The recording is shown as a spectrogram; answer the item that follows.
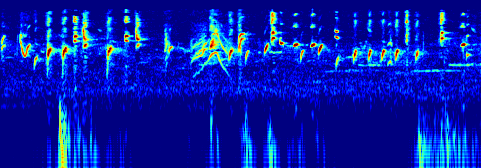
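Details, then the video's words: Goldfinch singing from a sunlit branch: spaced bright chirps, a cluster of sweeping slurred notes, then a run of clear repeated high pips, with soft low taps behind. "The goldfinch's motivational song"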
